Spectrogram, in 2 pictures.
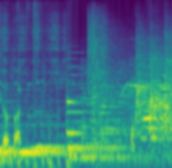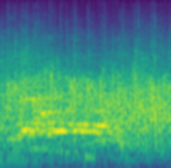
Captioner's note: cheers and applause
